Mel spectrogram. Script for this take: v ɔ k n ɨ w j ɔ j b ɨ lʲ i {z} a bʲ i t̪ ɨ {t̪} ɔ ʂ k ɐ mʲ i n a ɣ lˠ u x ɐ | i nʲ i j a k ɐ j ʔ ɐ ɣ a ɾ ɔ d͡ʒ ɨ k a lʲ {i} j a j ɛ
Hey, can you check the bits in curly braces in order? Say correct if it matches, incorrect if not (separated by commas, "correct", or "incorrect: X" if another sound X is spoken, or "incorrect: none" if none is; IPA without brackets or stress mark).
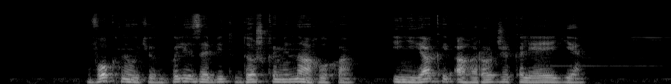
correct, incorrect: d̪, incorrect: a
